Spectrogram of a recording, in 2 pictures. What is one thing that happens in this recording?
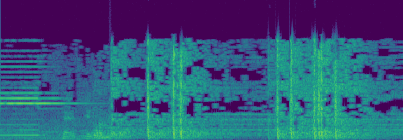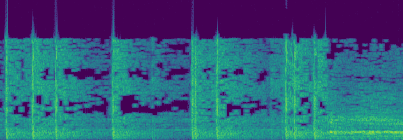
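Aerial fireworks crack and bang overhead outdoors.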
